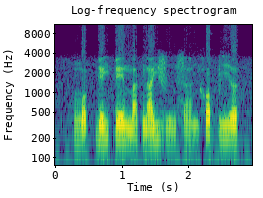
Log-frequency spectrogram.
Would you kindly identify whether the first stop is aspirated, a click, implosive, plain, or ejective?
plain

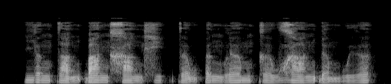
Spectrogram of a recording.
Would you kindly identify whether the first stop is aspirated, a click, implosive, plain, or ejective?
plain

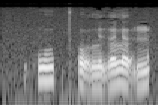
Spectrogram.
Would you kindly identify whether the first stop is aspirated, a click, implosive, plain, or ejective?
plain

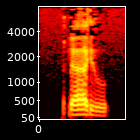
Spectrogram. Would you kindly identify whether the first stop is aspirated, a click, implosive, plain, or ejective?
implosive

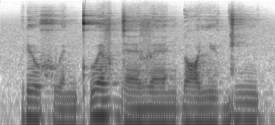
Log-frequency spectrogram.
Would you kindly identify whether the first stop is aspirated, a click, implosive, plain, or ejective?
ejective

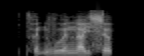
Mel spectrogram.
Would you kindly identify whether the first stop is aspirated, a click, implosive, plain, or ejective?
aspirated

